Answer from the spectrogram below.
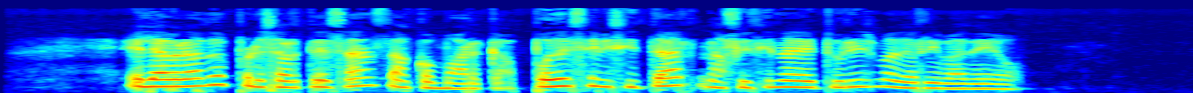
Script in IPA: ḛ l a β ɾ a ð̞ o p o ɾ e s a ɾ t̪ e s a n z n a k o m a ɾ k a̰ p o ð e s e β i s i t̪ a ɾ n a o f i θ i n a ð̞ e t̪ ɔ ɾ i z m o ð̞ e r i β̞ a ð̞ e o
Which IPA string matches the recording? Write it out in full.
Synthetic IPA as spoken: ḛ l a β ɾ a ð̞ o p o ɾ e s a ɾ t̪ e s a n z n a k o m a ɾ k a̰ p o ð e s e β i s i t̪ a ɾ n a o f i θ i n a ð̞ e t̪ u ɾ i z m o ð̞ e r i β̞ a ð̞ e o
